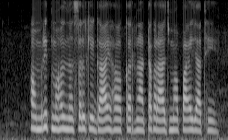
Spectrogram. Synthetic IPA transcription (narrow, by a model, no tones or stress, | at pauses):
əmɾɪt̪məɦəlnəsəlkeɡaːjɦəkəɾnaːʈəkɾaːd͡ʒmãpaːed͡ʒaːt̪ẽː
